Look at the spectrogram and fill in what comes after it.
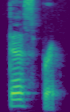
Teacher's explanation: the T at the end is a stop T. Desperate. Not desperate, but desperate.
